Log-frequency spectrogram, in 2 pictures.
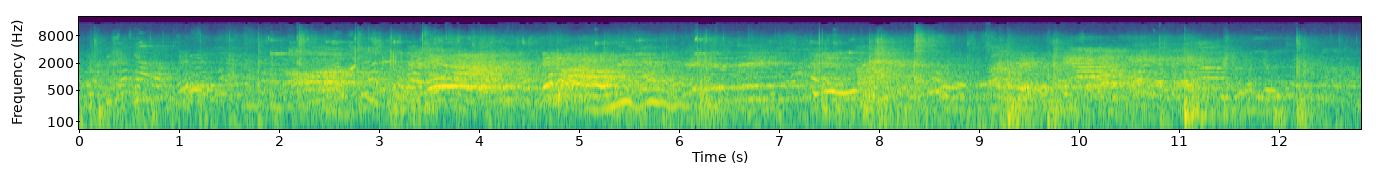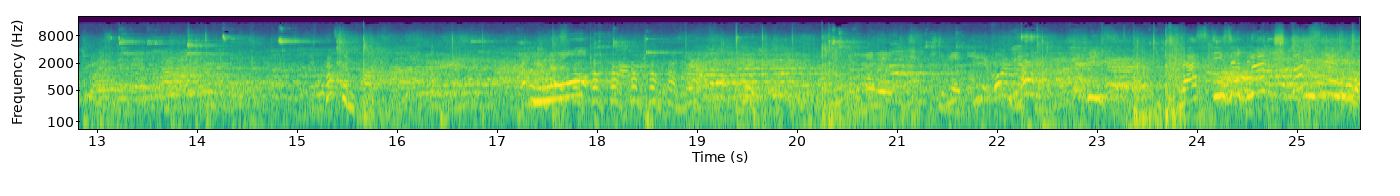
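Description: A football being kicked and bouncing on a sports-hall floor, with repeated knocks that echo in the large hall. Young players' and onlookers' voices call out over the play.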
